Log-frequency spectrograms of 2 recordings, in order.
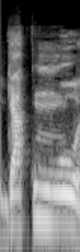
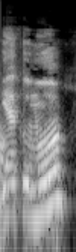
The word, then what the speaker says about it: Gakomo: Puis en fait, ça se dit Gakumo. C'est vraiment une prononciation un peu particulière. Puis j'arrivais pas. Enfin bref, j'ai un peu simplifié ça en Giacomo.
